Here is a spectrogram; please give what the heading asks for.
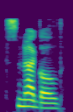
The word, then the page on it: snuggled: British English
